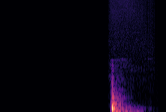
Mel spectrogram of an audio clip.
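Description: A single short knock, the move sound effect of a chess board animation as the black knight is placed, near the end; otherwise silence.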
